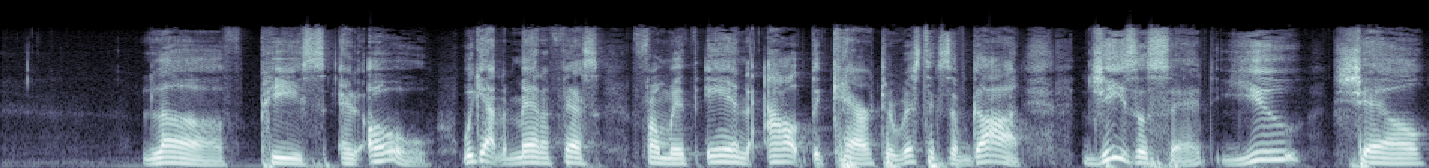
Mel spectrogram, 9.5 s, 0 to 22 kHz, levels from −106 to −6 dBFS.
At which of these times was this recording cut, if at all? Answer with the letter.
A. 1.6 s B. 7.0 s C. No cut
B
